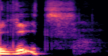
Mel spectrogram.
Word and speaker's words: Yeats: Är det Yeats? – Mm. Är det så han heter? – Rätt, det är alltså William Butler Yeats som han heter då.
